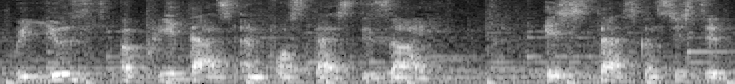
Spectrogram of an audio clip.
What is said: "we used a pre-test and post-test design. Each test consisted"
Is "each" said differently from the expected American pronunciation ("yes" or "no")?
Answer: yes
